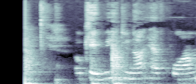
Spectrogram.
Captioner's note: gavel bangs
